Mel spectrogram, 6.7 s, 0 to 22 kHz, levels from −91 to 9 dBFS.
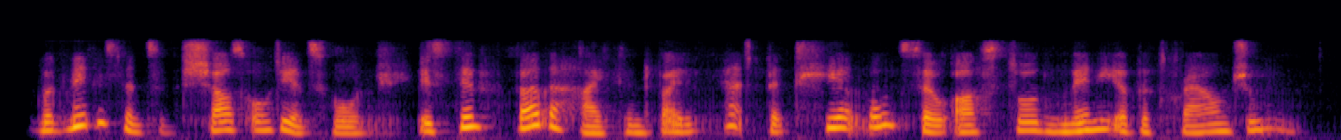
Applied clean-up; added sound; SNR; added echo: neural mask model DeepFilterNet 3.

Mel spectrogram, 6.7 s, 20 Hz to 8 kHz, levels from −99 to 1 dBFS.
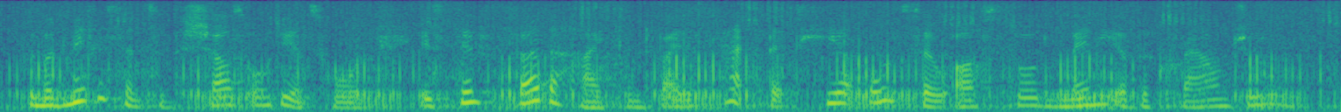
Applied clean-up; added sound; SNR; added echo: none; Purr; 6 dB; none.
